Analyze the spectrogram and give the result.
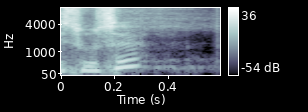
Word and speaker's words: SUSE: But I need to be sure that you first know how to pronounce this word, because there is a lot of confusion. It is SUSE. I would like that you repeat with me, so to be sure that you can pronounce this. SUSE.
